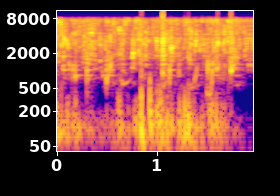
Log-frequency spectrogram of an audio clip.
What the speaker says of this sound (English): the air and water mixture comes up here and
